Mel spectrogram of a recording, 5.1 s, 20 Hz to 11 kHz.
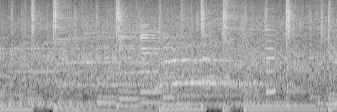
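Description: A crowd claps steadily for several seconds, a dense, even patter of many hands, while low sustained chords play underneath; the audience is applauding couples who have been married more than 50 years.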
